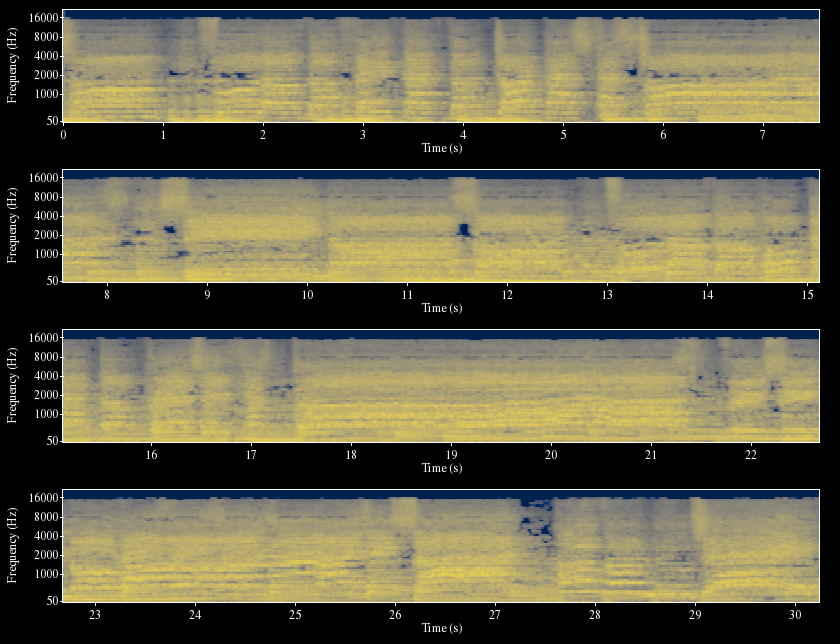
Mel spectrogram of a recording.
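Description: Gospel choir singing in full harmony over a low bass line.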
